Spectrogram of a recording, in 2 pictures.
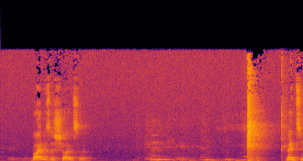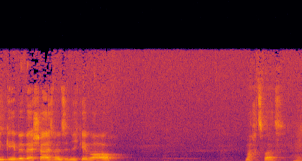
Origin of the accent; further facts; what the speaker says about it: Weser area, Germany; Ich bin an der Weser groß geworden, ich weiß, wovon ich rede.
